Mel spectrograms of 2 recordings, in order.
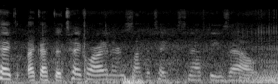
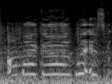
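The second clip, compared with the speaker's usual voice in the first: startled. Real, not acted. Startled in car wash.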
